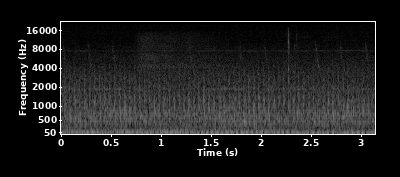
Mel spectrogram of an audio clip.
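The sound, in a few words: helicopter hovering in DCS World video game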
